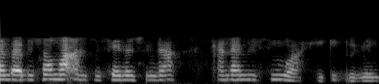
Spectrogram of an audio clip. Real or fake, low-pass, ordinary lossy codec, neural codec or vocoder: fake; 3.6 kHz; MP3, 32 kbps; codec, 16 kHz, 1 kbps, FreqCodec, smaller model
